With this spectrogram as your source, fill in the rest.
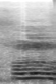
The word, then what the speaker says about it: शुंग: उस राजवंश का नाम था शुंग वंश, शुंग डायनेस्टी। लास्ट में आपको क्या लेना? ए लेना है, बट प्रोनाउंसिएशन में हम क्या बोलेंगे? शुंग डायनेस्टी। वैसे इंग्लिश में शुंगा डायनेस्टी।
